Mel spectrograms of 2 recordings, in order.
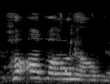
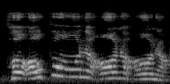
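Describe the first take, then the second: First: Ho'oponopono clipped and mangled, imitating herself; mock mangled. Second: Ho'oponopono drawn out slowly and mangled on purpose; purposely butchered. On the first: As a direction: toss off a garbled Ho'oponopono. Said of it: "So now when [name] says it". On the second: Retold or imitated. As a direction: stretch and garble Ho'oponopono as a joke. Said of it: "purposely butcher it".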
